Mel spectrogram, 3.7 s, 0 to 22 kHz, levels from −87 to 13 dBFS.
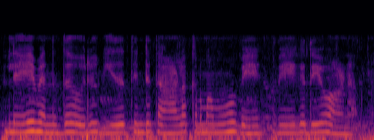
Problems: constant background noise, low volume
